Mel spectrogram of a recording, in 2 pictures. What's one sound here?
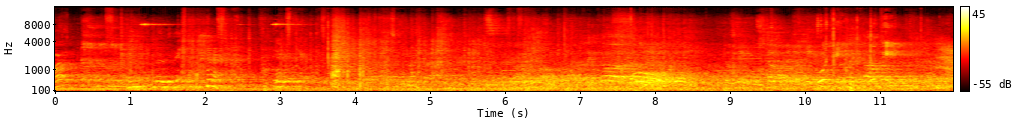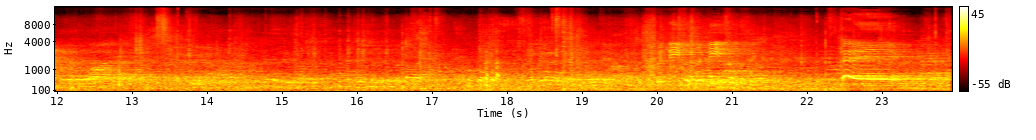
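A man talks with the fighters in a raised voice.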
